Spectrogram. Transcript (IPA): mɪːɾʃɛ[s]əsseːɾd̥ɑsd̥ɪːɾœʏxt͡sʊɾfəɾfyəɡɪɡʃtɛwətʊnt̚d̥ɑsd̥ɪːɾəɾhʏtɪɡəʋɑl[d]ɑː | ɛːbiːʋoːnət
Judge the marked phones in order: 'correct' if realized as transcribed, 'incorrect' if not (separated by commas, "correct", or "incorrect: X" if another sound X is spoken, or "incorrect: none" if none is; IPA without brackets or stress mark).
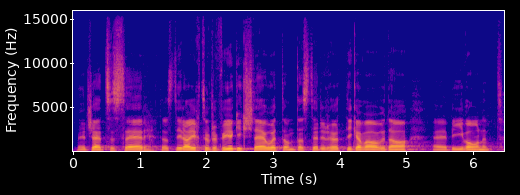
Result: incorrect: t͡s, correct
